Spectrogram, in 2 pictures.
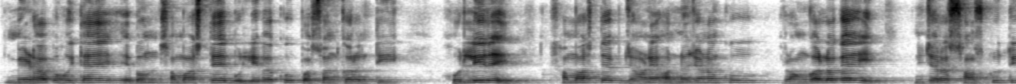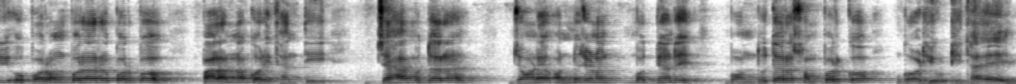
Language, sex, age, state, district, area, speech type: Odia, male, 45-60, Odisha, Dhenkanal, rural, spontaneous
